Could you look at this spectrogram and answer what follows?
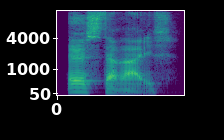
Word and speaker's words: Österreich: Para producir este sonido tenemos que poner nuestra boca en forma de O. Solo la forma, en forma de O. Pero desde nuestro tracto vocal va a salir el sonido E. Por lo tanto saldría algo así, mira, forma de O y sonido de E. E, E, E.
